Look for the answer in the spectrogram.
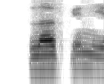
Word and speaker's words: Lufkin: Lufkin, yes, sir.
